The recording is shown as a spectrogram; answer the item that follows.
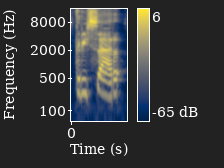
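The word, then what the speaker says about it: Krysař: La primera es Crisar. Se escribe K-R-Y-S-A-R.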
